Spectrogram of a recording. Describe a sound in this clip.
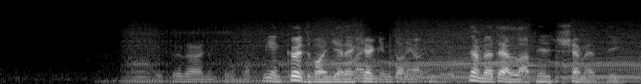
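A motorbike engine roars while riding at speed.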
